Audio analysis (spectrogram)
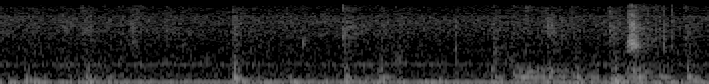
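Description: A DVD drive hums with a steady, low droning tone that holds unchanged throughout, with a few faint clicks and rustles scattered over it and no voices.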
